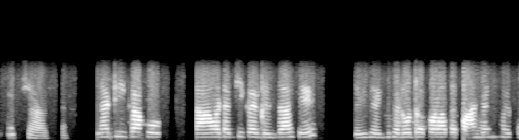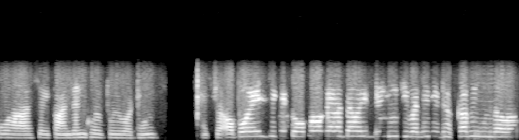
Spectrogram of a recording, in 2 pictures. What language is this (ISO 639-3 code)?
snd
